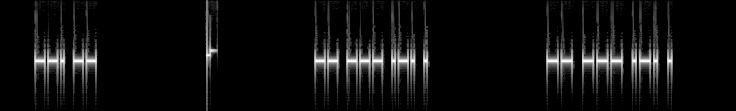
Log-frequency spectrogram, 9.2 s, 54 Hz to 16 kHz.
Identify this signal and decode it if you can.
Morse code, heard as a keyed tone, about 28 wpm, 700 Hz. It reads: GM MORE MORE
